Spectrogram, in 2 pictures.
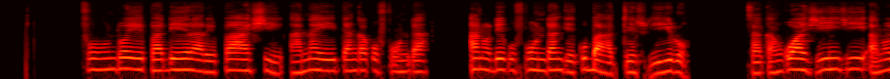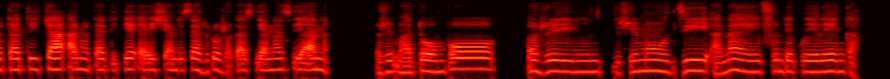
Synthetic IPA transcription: fundo̞je̞paɗe̞ɾaɾe̞paʃianajeitaŋɡakufundaː | no̞ɗekufundaŋɡe̞kuɓateʐiːro̞ | sakaŋɡuwaʒind͡ʒiʔa̰no̞tatit͡ʃaʔa̰no̞tatit͡ʃeʔa̰iʃa̰ndisaʐiro̞ʐa̰ka̰sija̰nasija̰na | ʐema̰to̞mbo̞ | ʐ | ʐimud͡zia̰naeifunde̞kue̞reːŋɡa̰

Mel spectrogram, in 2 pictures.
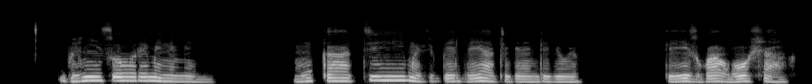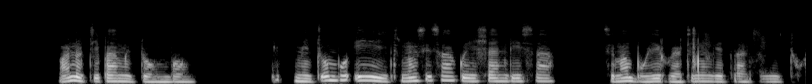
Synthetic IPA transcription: bʱwiɲiso̞ɾe̞menemeni | mukatimwe̞ʐibʱe̞ɮe̞jatikaende̞kewea | teizwaɦoʃa | ʋano̞tipamito̞ːmbo̞ | mito̞mbo̞ʔijitino̞s̬isakuiʃandisa | se̞mabʱujirwojatine̞ŋɡe̞tat͡ʃiːtwḁ

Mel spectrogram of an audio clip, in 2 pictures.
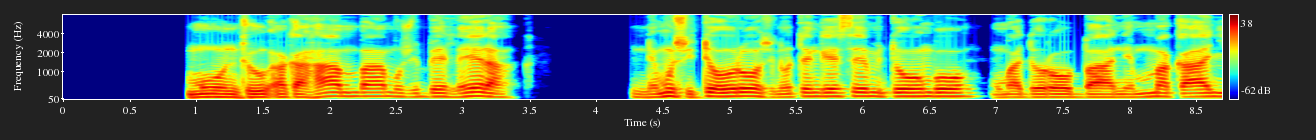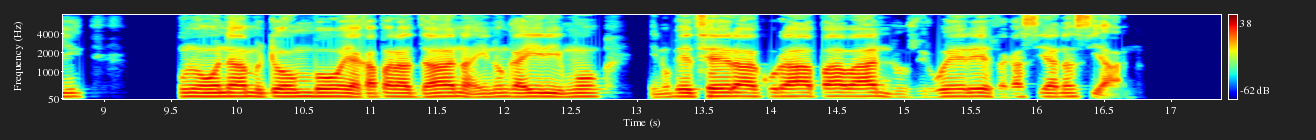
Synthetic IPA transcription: muntʰuʔa̰kaɦambamuʐibʱe̞ɮe̞ɾa | ne̞muʐito̞ɾo̞ʐino̞te̞ŋɡe̞semito̞mbo̞mumadʱo̞ɾo̞bʱane̞mumakaːɲi | uno̞ːnamito̞mbo̞jakapaɾad͡zanaino̞ŋɡaiɾimwo̞ | ino̞ɓe̞t͡se̞ɾakuɾapaʋantʰuʐirwe̞ɾe̞ʐakasijanasija̰ːna

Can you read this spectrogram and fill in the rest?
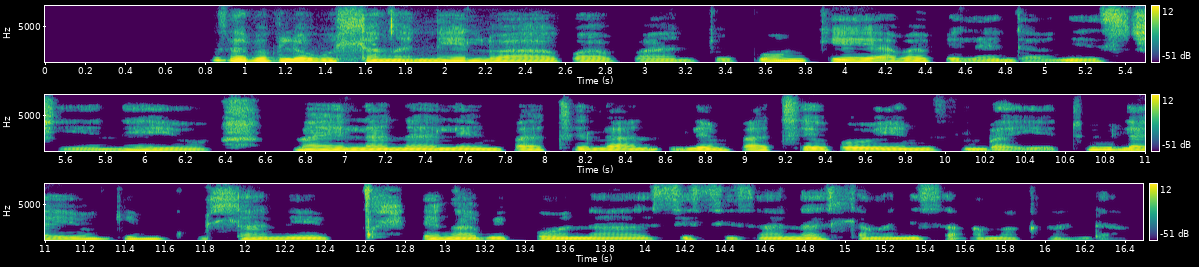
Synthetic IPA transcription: ɣuzaβɛɣuloɣuɬaŋanɛlwaɣwaβantʼuβɔŋkʼɛaβavɛlaɛndʱaweniesi̥t͡ʃʼijɛnɛjɔmajɛlana | lɛmpʼatʰɛɣɔjemizimbʱajḛtʰulajɔŋkʼimikʰuɬanɛɛŋaβikʰɔnasisizanasiɬaŋanisaʔamakʰaːndʱa

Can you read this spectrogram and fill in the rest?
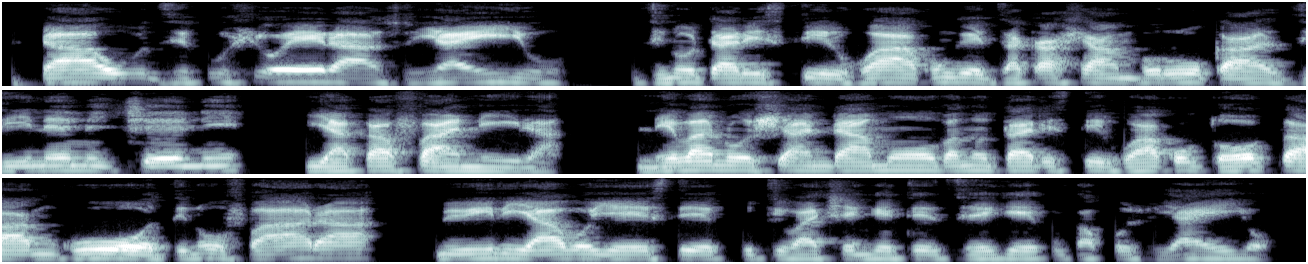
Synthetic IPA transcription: daud͡ze̞kuʃo̞e̞ɾaʐijaijo | d͡zino̞taɾisirwakuŋɡe̞d͡zakaɬamburukad͡ziːne̞mit͡ʃe̞ni | jakafanira̰ | ne̞ʋano̞ʃandamo̞ʋano̞tarisirwakuɡʱot͡saŋɡuwo̞d͡zino̞vaɾa | miʋiɾijaʋo̞je̞se̞kutiʋat͡ʃe̞ŋɡe̞te̞d͡ze̞k̬e̞kub͡vakuʐijaiːjo̞

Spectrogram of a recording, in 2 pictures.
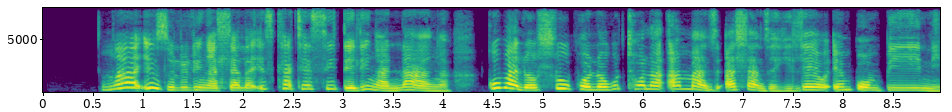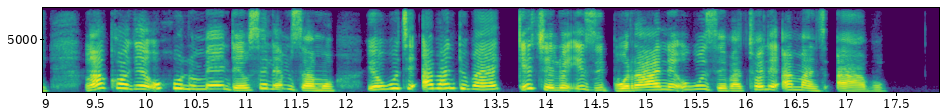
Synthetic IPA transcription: ŋ͡ǁaizululiŋaɬalaʔisi̥kʰatʰesid̥ʱɛliŋanaŋa | ɣuβaloɬupʰɔloɣutʰɔlaʔamand͡zʱiʔaɬand͡zʱeɣilɛjɔʔɛmpʼompʼiːni | ŋakʰɔɣɛuxulumɛndʱɛusɛlemizamɔ | joɣutʰiʔaβantʼuβajaɡ̥ʱɛd̥ʒ̥ʱɛlwɛʔizib̥ʱɔranɛuɣuzɛβatʰɔlɛʔamand͡zʱiaːβɔ

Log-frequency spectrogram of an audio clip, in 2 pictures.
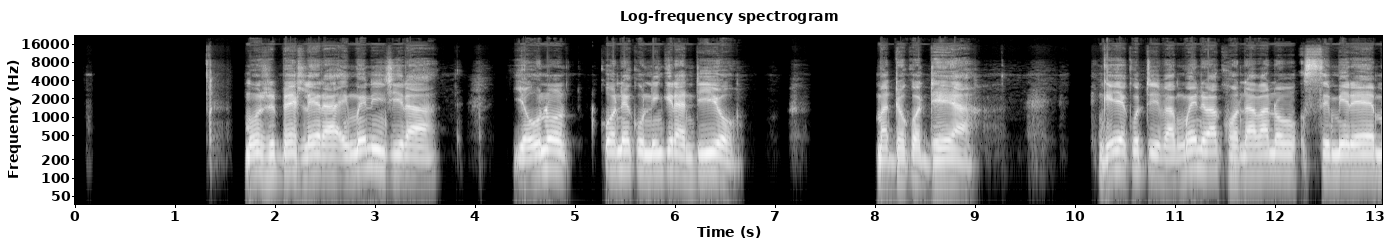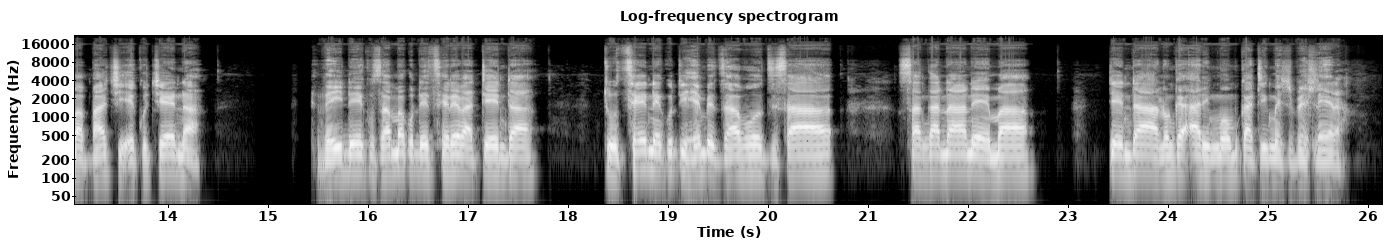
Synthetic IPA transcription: muʐibʱe̞ɮeɾaimwe̞nind͡ʒiɾa | jeuno̞ | konekuniŋɡiɾandijo̞ | madʱo̞ko̞dʱe̞ja | ŋɡe̞je̞kutiʋamwe̞niʋakʰo̞naʋano̞simiɾemabʱat͡ʃie̞kut͡ʃe̞na | ʋe̞iɗe̞kuzamakuɗe̞t͡se̞ɾe̞ʋate̞ːnda | tut͡se̞ne̞kutiɦe̞mbe̞d͡zaʋo̞d͡zisa | saŋɡanane̞ma | te̞ndaːno̞ŋɡe̞ʔaɾimo̞mukatimwe̞ʐibʱe̞ɮe̞ːɾa̰

